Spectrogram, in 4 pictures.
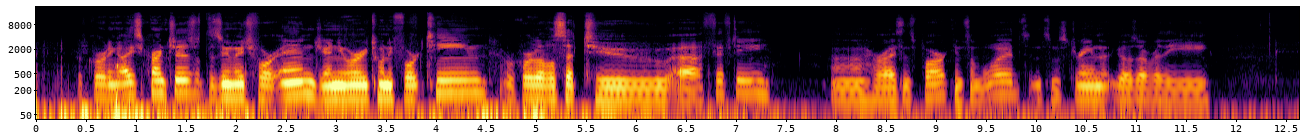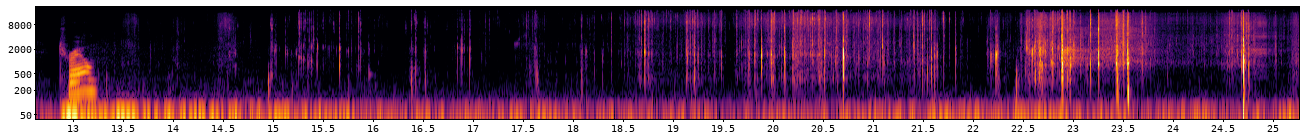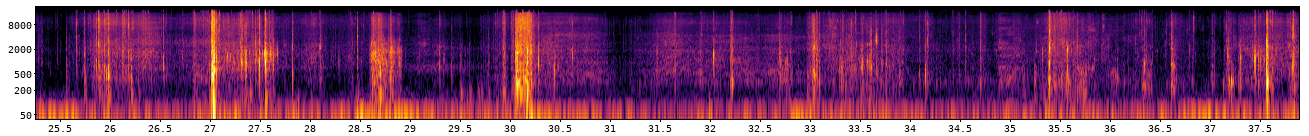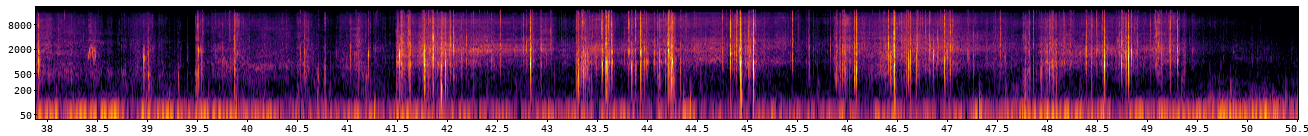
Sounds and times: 13.4s breaking frozen/mostly frozen ice puddles with my foot 50.5s

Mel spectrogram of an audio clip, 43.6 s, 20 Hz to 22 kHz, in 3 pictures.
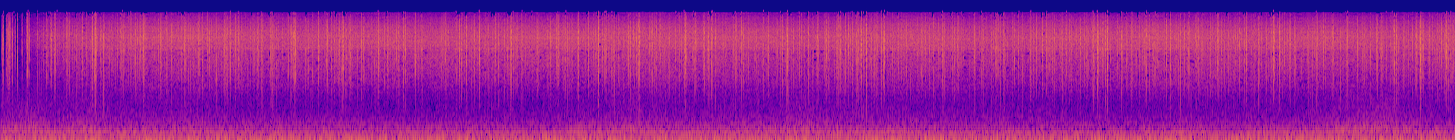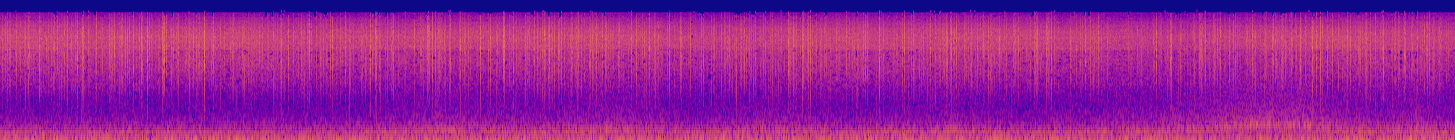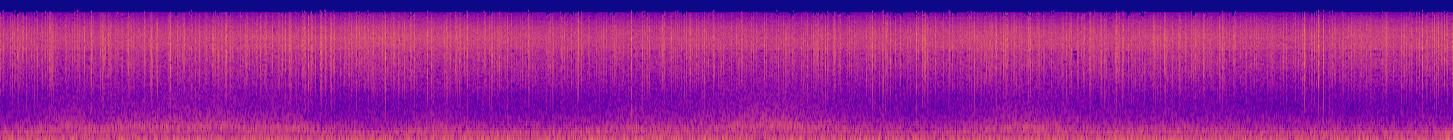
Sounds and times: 0.0s crackling sounds 43.6s
0.0s rumbling 43.6s
0.0s wind 43.6s

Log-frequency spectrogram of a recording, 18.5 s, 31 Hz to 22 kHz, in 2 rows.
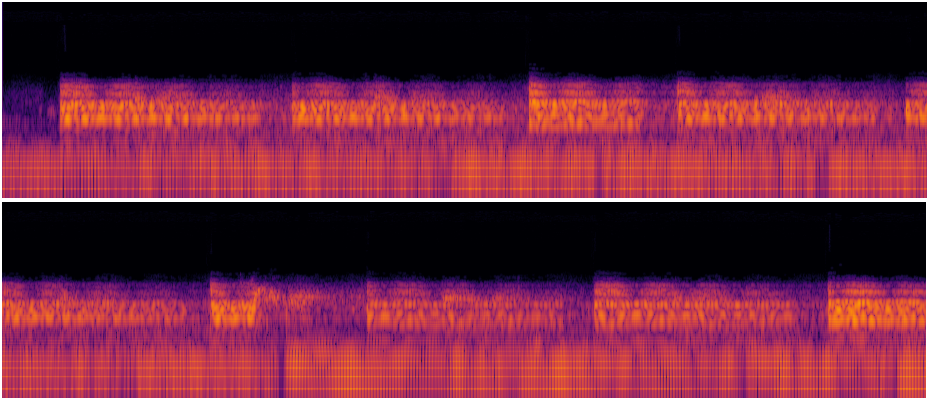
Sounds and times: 0.6s electric guitar 18.4s

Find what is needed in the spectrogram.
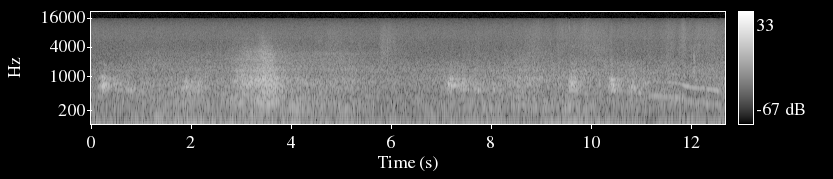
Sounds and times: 0.6s Cars passing 12.6s
10.6s Two cats arguing, then fighting 12.6s

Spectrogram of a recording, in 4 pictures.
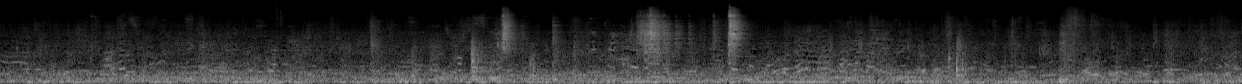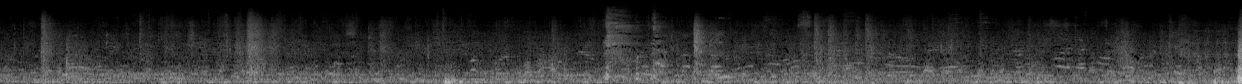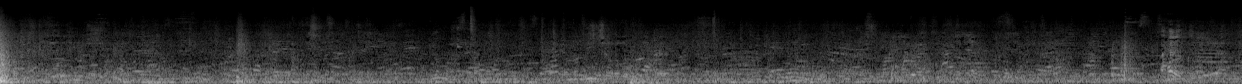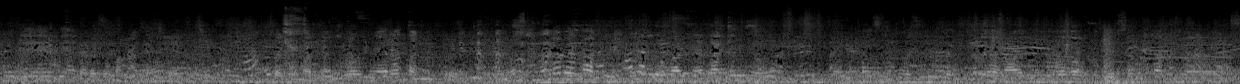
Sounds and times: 16.5s people are having a drink outside 20.5s
21.4s people are having a drink outside 49.6s

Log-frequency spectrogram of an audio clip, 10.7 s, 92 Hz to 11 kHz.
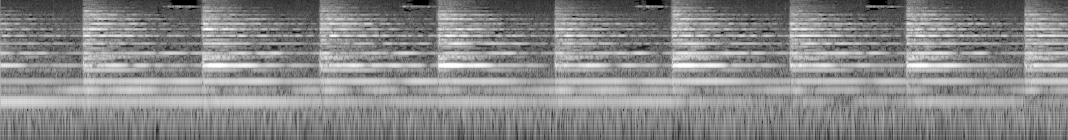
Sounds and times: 0.0s bells 10.6s

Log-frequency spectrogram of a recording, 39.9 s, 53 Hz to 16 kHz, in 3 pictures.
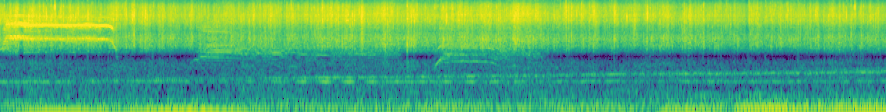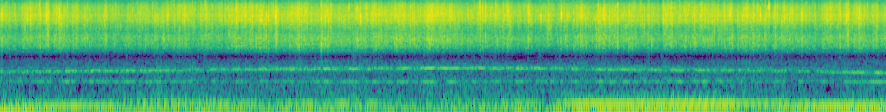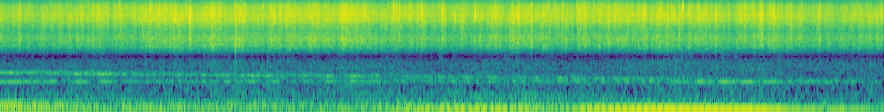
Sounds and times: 0.0s fire 39.8s
0.0s water 39.8s
0.0s wind 39.8s

